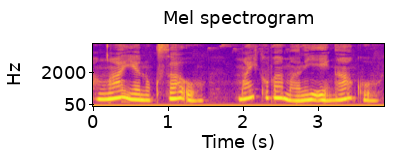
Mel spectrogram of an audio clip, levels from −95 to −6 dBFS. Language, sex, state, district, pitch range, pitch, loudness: Garo, female, Meghalaya, North Garo Hills, 205-270 Hz, 235 Hz, -14 LUFS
